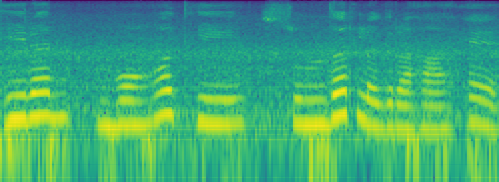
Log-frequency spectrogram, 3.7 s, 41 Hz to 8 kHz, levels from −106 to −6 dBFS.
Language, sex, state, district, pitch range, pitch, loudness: Hindi, female, Punjab, Fazilka, 185-230 Hz, 220 Hz, -17 LUFS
